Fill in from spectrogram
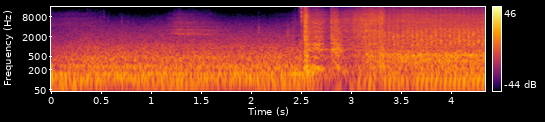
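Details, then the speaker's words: Mitsubishi 2.5-tonne diesel forklift after new battery (12.6 V) and refitted heater plugs, previously hard to start: brisk quick cranking, catches at once, steady run, charging 14.2 V; old battery was probably failing. "You can hear the engine there. It turns an awful lot quicker there on the start as well. So the battery probably was on its way out."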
